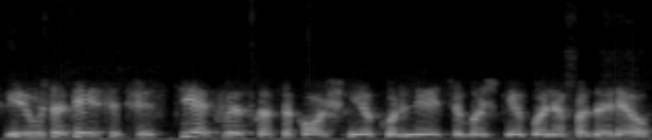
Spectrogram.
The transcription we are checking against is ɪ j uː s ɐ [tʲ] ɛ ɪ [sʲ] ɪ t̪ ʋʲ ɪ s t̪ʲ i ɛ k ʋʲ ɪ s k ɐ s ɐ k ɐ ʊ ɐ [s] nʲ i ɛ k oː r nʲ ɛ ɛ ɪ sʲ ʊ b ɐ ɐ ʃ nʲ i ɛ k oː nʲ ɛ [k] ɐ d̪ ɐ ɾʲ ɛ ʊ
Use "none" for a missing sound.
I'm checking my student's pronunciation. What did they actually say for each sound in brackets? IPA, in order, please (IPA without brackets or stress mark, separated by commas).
tʲ, sʲ, ʃ, p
